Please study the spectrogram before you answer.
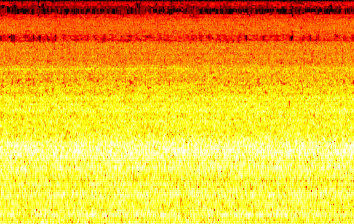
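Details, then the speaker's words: Traxxas Maxx RC car ESC/motor cooling fan, replacement fan with tape added on its sides in the housing: soft, steady airy whir, no rattle, noticeably quieter than the stock fans; the loose fan casing had caused rattling. "there as you can tell it's significantly quieter than the stock fans so as I say I will reserve judgment on whether they're going to be fit for purpose you can tell they're getting up to speed"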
